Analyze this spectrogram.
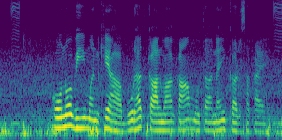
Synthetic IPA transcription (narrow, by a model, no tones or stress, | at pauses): koːnobʱimənkʰeɦabuɽ̤ɦət̪kaːlmãkamut̪anəĩkəɾsəkae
